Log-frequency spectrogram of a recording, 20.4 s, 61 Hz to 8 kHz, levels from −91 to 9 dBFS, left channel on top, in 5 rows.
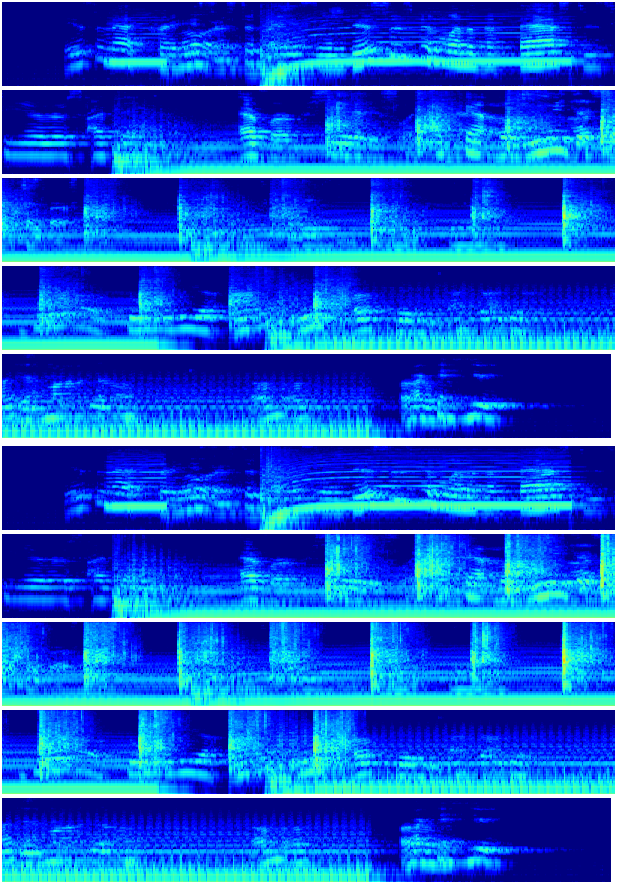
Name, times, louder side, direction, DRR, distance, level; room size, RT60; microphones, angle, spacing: voice 1, 0.4-1.5 1.8-5.1 5.7-8.6, left 2 dB, 65° left, 7 dB, 0.8 m, -54 dB
sound 1, 0.7-1.2 1.7-3.9 4.8-13.4 14.0-18.8, right 2 dB, 25° right, 0.4 m, -51 dB
voice 2, 1.0-1.9 4.5-4.7 6.3-6.5 7.0-7.5 7.8-8.0 9.8-11.2 15.3-15.8 16.4-17.9 19.0-19.6, left 2 dB, 35° left, 2 dB, 0.6 m, -60 dB
sound 2, 6.2-6.6 6.8-7.8 8.1-8.5 8.7-9.1 9.3-9.7 10.0-10.3 10.6-11.0 11.3-11.5 11.9-12.2 12.5-12.9 13.2-13.4 13.8-14.1 14.3-14.7, right 9 dB, 85° right, 0.3 m, -42 dB
voice 3, 10.7-11.5 12.5-15.8 16.3-17.0 18.0-18.4 19.0-19.3, right 1 dB, 10° right, 5 dB, 0.8 m, -57 dB
7.1 x 3.8 x 4.9 m, 0.64 s
head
